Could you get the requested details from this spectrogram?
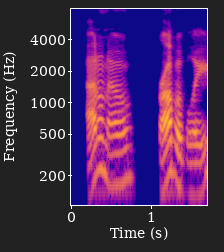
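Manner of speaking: put-on flat monotone delivery. Retelling own flat answer to a customer's question: imitating own monotone reply. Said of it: "so, like, monotone about it".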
